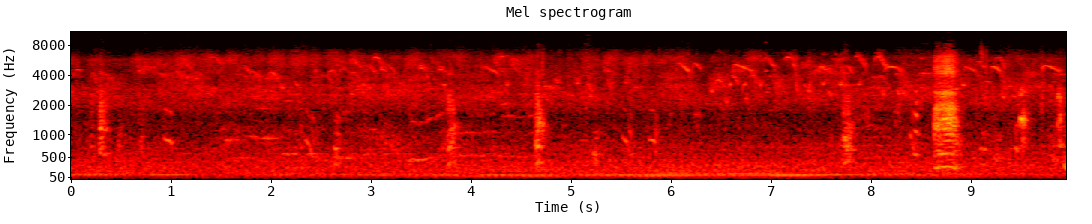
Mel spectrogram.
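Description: Village chickens and a rooster cluck and call in a yard, scattered short calls with a louder burst near the end over a quiet background.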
